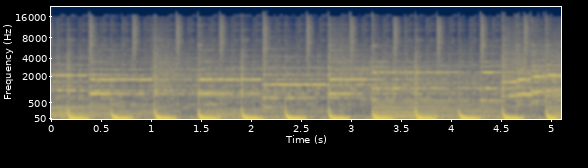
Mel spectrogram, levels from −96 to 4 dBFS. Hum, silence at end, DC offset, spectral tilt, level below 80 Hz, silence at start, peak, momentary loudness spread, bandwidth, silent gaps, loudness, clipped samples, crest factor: none; 0 s; under 0.1%; -4 dB/octave; -16 dBFS; 0 s; 0 dBFS; 4 LU; 18 kHz; none; -13 LUFS; under 0.1%; 12 dB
